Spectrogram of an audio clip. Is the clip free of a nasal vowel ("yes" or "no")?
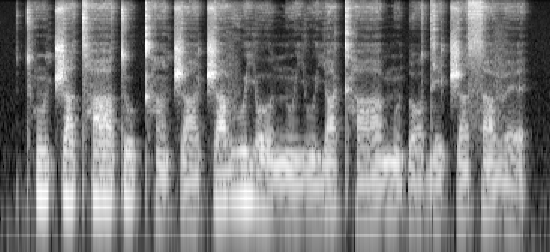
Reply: no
